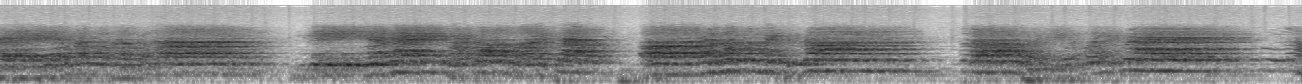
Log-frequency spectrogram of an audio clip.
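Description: A chorus of many voices singing together in held phrases of about three seconds each, with short breaks between them.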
